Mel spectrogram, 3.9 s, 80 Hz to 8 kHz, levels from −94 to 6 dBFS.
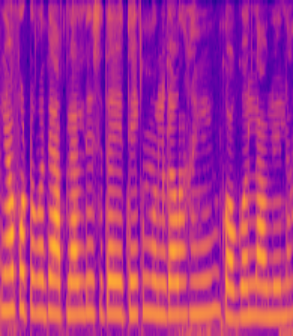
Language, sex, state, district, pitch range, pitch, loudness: Marathi, female, Maharashtra, Pune, 275-290 Hz, 285 Hz, -18 LUFS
